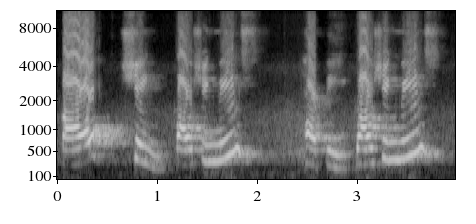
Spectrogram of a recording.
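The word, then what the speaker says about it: 高兴: पास काशिंग ठीक है कााउशिंग जी का साउंड है जी ए ओ क्या बन जाएगा काऊ क्या बन जाएगा काऊ एक्स आई एन जी ये सेम नेम रहेगा। इंग्लिश वाले मैनर पे हम इसको प्रोनाउंस करेंगे।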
